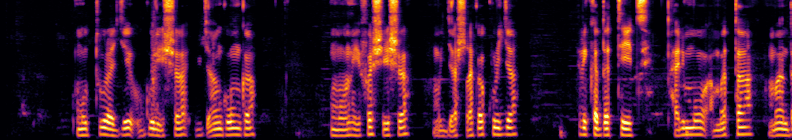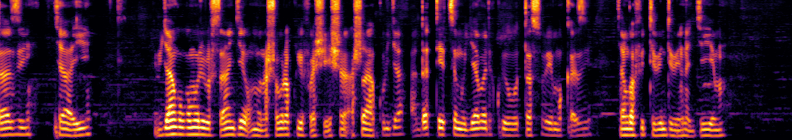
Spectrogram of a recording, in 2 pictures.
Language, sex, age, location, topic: Kinyarwanda, male, 18-24, Huye, finance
